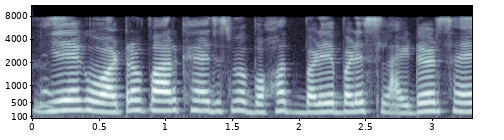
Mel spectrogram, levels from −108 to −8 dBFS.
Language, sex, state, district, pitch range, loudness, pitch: Hindi, female, Chhattisgarh, Raipur, 245-275 Hz, -18 LUFS, 260 Hz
